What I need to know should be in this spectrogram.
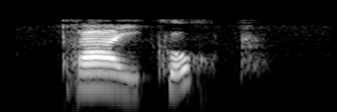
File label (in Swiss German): "trajkorb", Bas Rhin; hotte de vendanges; vin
